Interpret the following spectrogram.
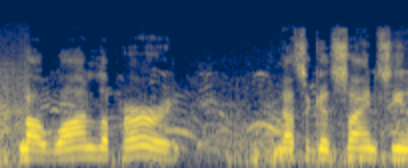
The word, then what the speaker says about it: Leur: think that Yeah, it's Juan Leur. One le slow getting up for the Falcons. And I want to thank uh thank the Falcons for helping me pronounce his name. L E P R. It's like a a f French pronunciation. Juan Leur.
